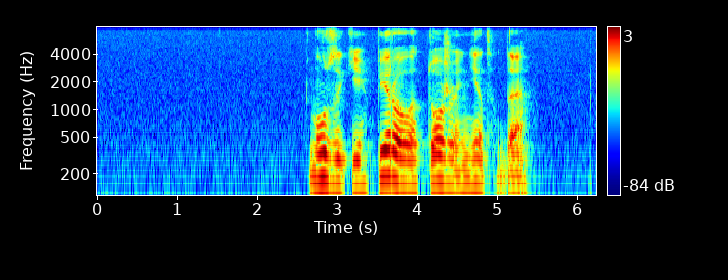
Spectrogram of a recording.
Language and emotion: Russian, sad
